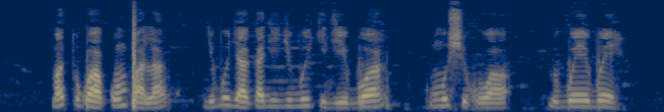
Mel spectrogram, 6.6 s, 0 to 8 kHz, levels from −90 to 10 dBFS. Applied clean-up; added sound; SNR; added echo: none; none; none; none.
